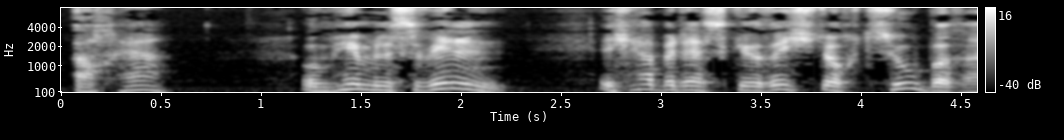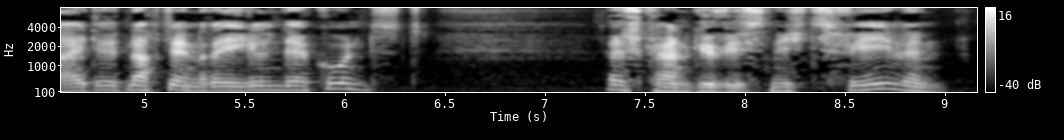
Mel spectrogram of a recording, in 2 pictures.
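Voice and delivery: high, pleading in fear; frightened pleading. Acted. Dwarf begs the angry duke, terrified. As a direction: beg your master for your life. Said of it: "so sprach der Zwerg und zitterte".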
